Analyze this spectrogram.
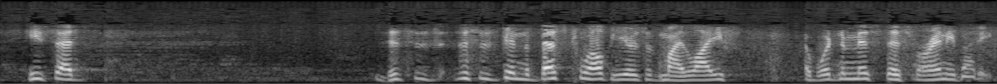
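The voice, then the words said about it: Tearful, emotional voice. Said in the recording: “the tears that you hear in my voice”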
